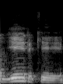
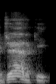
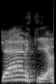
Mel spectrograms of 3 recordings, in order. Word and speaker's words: Jadicke: I think it was Carl Yadicke, if I'm pronouncing his name right. It's a hard J, Jadicke, Carl Jadicke. Jadicke.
